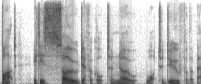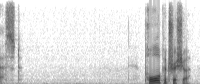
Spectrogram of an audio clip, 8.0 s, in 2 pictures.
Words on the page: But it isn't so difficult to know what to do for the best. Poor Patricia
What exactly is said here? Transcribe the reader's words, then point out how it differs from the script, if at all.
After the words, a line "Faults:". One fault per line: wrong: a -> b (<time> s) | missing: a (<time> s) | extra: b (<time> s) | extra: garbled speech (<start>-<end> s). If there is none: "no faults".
But it is so difficult to know what to do for the best. Poor Patricia
Faults:
wrong: isn't -> is (0.8 s)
